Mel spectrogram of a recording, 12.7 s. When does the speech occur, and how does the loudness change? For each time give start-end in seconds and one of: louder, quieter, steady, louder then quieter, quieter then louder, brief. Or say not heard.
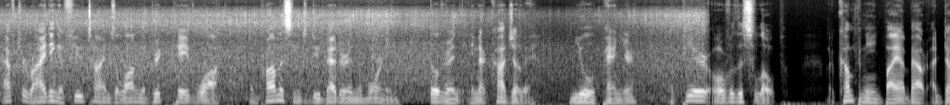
0.0-12.6 steady.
